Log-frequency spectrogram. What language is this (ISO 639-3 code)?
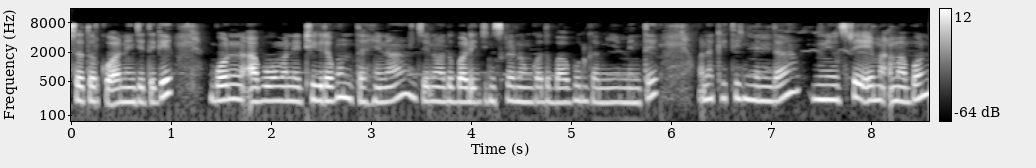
sat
